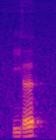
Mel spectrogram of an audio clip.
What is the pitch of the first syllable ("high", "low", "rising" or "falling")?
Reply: rising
